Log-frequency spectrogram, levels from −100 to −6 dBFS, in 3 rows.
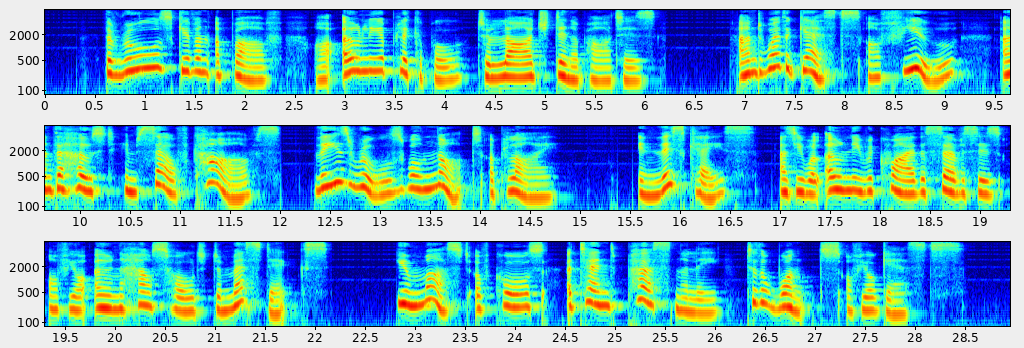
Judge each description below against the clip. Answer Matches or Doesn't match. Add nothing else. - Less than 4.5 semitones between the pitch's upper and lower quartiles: Doesn't match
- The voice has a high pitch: Matches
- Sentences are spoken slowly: Matches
